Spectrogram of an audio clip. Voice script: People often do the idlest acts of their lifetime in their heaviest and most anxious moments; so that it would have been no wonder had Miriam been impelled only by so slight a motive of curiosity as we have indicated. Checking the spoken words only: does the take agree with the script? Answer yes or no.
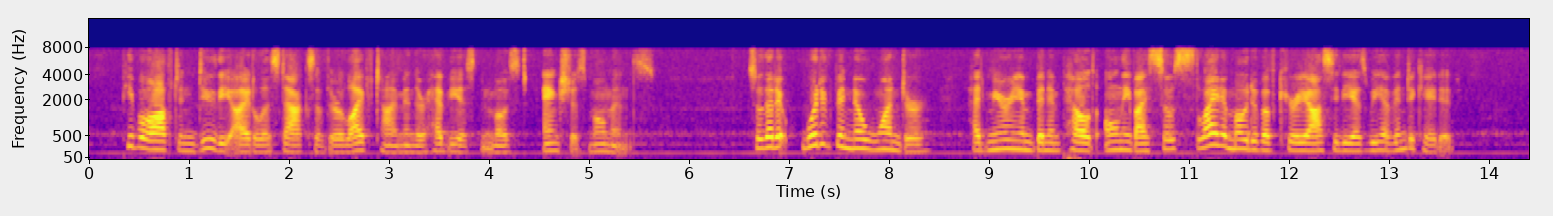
yes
